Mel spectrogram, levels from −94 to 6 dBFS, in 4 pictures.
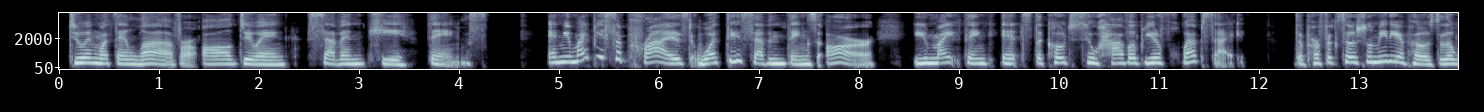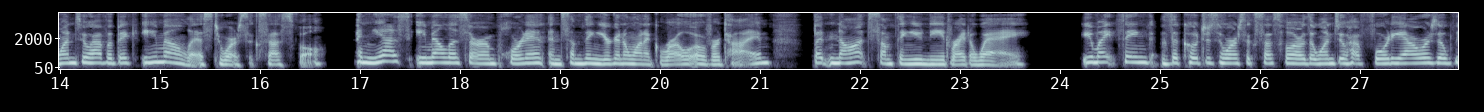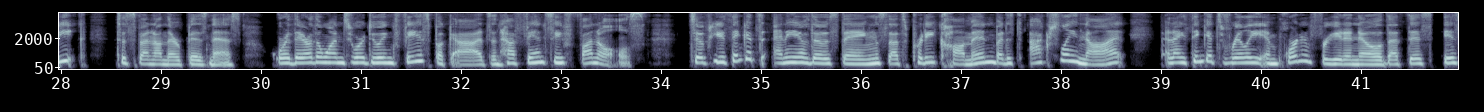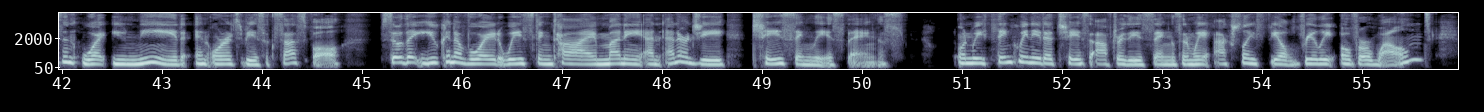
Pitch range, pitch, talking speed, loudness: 195-245 Hz, 215 Hz, 185 wpm, -17 LUFS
